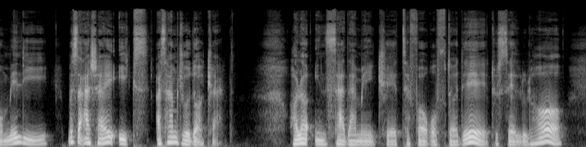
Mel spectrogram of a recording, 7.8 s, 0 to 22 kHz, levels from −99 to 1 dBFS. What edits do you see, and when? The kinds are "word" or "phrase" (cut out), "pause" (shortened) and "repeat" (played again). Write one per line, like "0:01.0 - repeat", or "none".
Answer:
0:02.0 - pause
